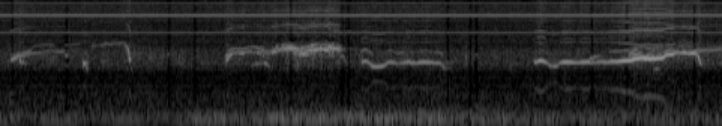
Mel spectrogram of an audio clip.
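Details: Bald eagle chicks at the nest on a lean day, their mother arriving with seal placenta for lunch: high thin whistled calls that rise and fall in short strained phrases, sounded in separate bursts over a steady low rumble.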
